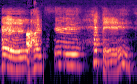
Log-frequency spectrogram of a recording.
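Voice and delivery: exaggerated posh royal English; posh Queen's English. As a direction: put on a drawn-out posh English accent. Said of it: "Queen's English is a bit more posh".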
